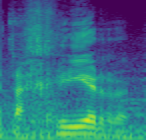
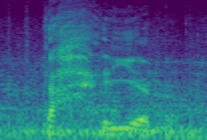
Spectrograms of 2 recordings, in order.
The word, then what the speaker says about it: Tahrir: Pas Tahrir comme tu le prononces, c'est toi. Tahrir.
